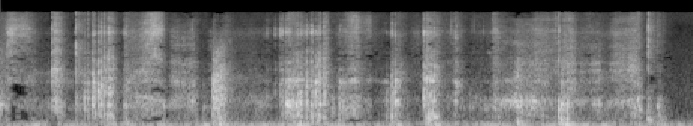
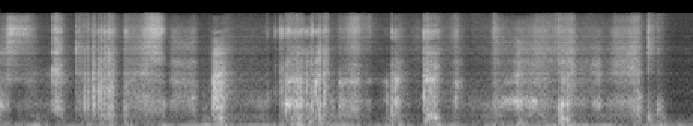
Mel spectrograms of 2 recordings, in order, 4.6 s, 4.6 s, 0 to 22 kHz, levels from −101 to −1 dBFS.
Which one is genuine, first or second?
first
